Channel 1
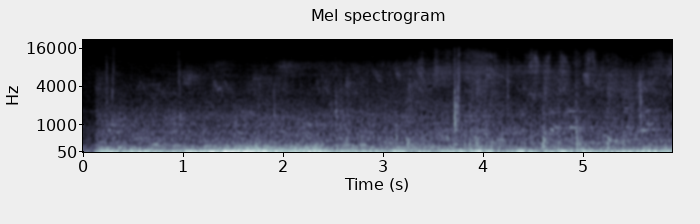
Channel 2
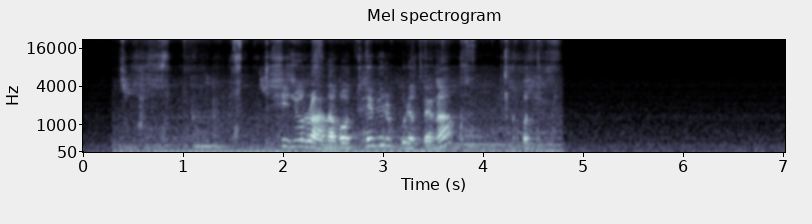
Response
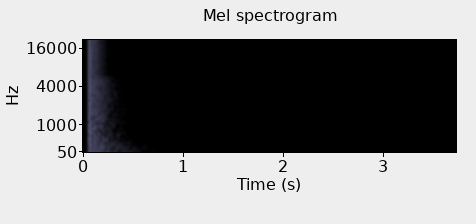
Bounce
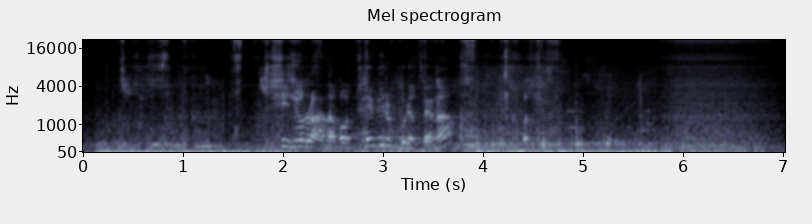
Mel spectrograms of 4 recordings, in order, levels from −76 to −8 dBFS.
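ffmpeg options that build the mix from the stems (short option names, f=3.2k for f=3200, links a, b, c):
-filter_complex "[0:a]equalizer=f=310:t=o:w=0.53:g=14.5,dynaudnorm=f=270:g=3:m=11.5dB,volume=-10.5dB,asplit=3[a][b][c];[a]atrim=end=1.66,asetpts=PTS-STARTPTS,afade=t=out:st=1.656:d=0.004:c=hsin[d];[b]atrim=start=1.66:end=3.93,asetpts=PTS-STARTPTS,volume=0[e];[c]atrim=start=3.93,asetpts=PTS-STARTPTS,afade=t=in:d=0.004:c=hsin[f];[d][e][f]concat=n=3:v=0:a=1[g];[1:a]dynaudnorm=f=400:g=5:m=16dB,volume=-3dB[h];[g][h]amix=inputs=2:normalize=0,acompressor=threshold=-29dB:ratio=6"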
